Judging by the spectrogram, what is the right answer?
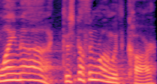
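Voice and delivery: high, aggrieved, wounded, hurt-sounding voice. Retelling a father told the car fails inspection: imitating a hurt father. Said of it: "My father's hurt".

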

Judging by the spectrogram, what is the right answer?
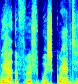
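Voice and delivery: feverish, urgent, very high-pitched voice. An old woman answers her husband, speaking feverishly. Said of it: "said the old woman feverishly".

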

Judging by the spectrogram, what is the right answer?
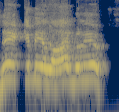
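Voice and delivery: full-voiced, very high, very loud, shrill shout. Retelling how he asked for a line with conviction, retelling a very loud shout. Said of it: "I shouted in a very loud voice".

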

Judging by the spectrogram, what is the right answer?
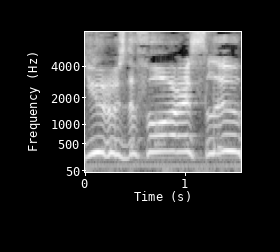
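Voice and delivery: terrible, high, slow, very drawn-out movie-style voice. Speaker explaining the word force, quoting the films: bad Star Wars impression. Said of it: "That was a terrible impression".

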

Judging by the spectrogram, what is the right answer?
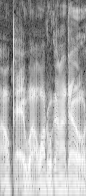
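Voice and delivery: put-on confident, self-assured, unbothered American accent. Discussing a film, imitating Ian McCulloch's confident tone: Ian McCulloch impression in American accent. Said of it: "I'm doing an American accent 'cause I can't really do Ian McCulloch's voice".

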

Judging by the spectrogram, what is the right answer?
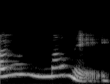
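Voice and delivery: high-pitched, heavy, pointed sarcasm. Telling how a famous actress teased her, imitating Judi Dench saying it sarcastically. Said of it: "with such sarcasm in her face and went".

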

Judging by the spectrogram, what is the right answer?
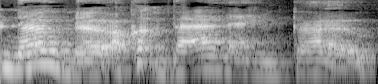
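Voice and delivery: slow, put-on fake British accent. Retelling what a woman answered Spencer: put-on British accent. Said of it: "she was in a British accent".

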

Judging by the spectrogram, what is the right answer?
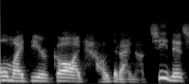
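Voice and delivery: ordinary talk

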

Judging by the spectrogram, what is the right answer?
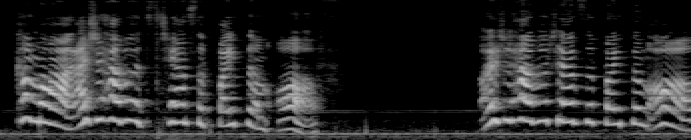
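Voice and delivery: angry, exasperated tone. A player just killed in a game, protesting that it was unfair: mad, frustrated. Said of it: "I'm so mad".

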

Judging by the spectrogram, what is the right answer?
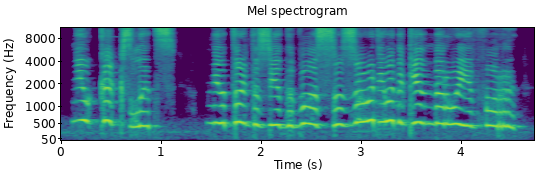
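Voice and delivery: Russian woman's accent. Unable to recall a friend's voice, doing a female Russian accent instead. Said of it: "Maybe I could do like a Russian accent".

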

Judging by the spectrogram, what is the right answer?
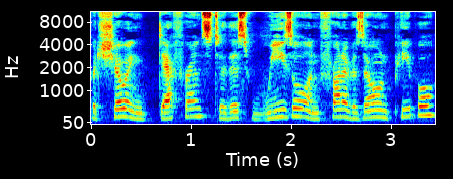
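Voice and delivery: plain

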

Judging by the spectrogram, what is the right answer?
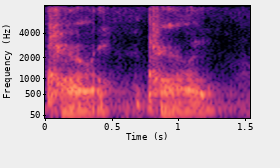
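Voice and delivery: breathy, purring voice, soft, under the breath. Showing again how the actor says the name: Rick Grimes purring voice. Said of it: "Sounds like a cat purring".

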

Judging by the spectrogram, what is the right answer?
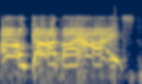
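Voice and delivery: very high, very slow, drawn-out pained wail. Casting an illusion of a paladin crying out: paladin screaming in pain. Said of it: "the sound of a paladin screaming".

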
